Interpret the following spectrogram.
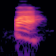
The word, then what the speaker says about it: pas: Ahora, en el lenguaje hablado, usted puede notar que la S no la pronunciamos.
